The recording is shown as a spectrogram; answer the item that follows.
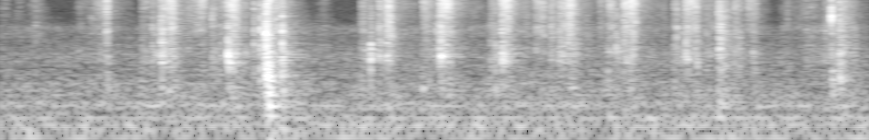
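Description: Tarot cards are riffled and shuffled close to the microphone, giving a steady run of quick papery flutters with one sharper snap partway through.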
